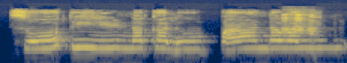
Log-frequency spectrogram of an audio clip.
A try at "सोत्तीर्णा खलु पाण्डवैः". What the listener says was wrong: सोत्तीर्णा अत्र दीर्घमस्ति ती दीर्घमस्ति नापि दीर्घं सोत्तीर्णा खलु पाण्डवैरणनदी कैवर्तकः केशवः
